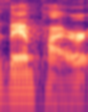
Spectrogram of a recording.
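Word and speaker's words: Vampyre: is actually called The Vampire, except it's spelled hotter because they use a Y instead of an I. Vampire, like pyre, like fire.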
